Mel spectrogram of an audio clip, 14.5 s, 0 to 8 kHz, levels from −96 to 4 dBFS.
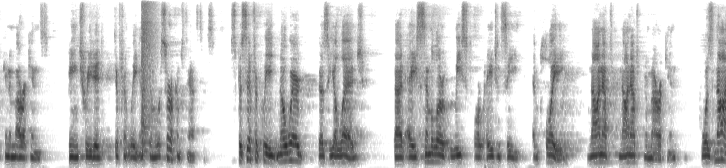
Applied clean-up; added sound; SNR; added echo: classical method WPE with log-MMSE.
